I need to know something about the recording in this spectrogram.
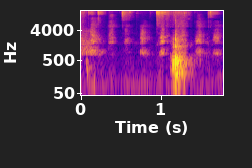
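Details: Pet Miniature Pinscher indoors after making a mess of the house: a short run of thin, high whimpering yips, about six brief tonal bursts in under two seconds, the strongest near the end, with a person talking nearby.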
